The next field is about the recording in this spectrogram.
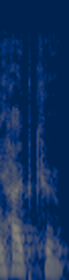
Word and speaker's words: Hipku: It's called Hipku or Hypeku. Yeah, probably Hypeku because it's actually turning any IP address, including IPv6, into a haiku. So it's definitely Hypeku because it rhymes with haiku.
